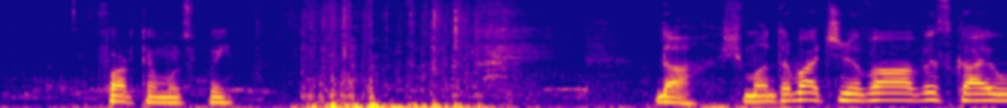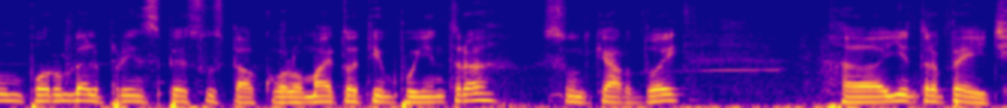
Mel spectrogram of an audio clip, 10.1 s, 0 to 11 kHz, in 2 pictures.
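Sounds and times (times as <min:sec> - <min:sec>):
pigeons cooing: 0:00.0 - 0:03.2, 0:08.5 - 0:09.2.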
